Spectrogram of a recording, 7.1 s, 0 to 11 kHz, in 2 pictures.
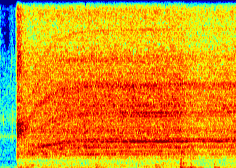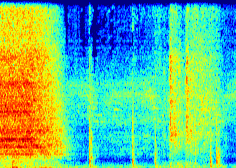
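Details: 2005 Corvette with a built engine and Kong 2650 supercharger, PCM freshly flashed with a new tune, in neutral with the AC pressure sensor unplugged: the starter whirs and the engine turns over steadily for about four seconds but never fires; cause not yet found.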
